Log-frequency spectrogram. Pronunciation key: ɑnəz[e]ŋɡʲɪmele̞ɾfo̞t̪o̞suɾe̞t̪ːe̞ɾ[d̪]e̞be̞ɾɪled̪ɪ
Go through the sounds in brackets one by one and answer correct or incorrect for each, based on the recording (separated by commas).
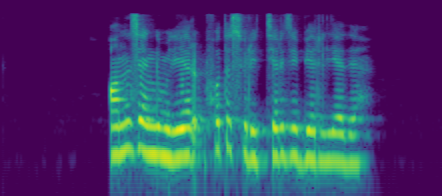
incorrect, correct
